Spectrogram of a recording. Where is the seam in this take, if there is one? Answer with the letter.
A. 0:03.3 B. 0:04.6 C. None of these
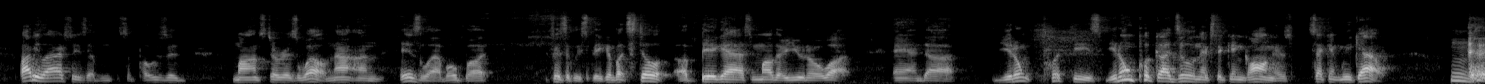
C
